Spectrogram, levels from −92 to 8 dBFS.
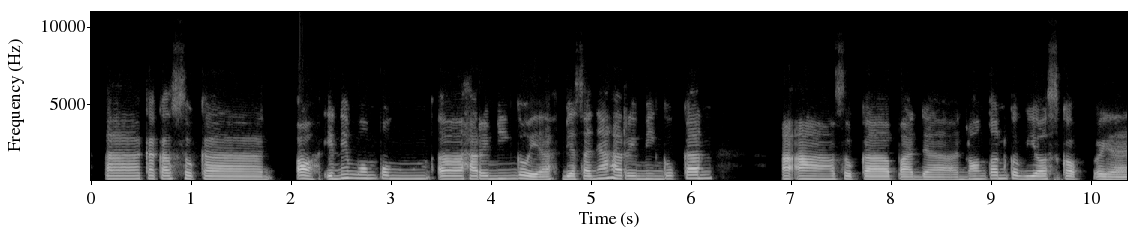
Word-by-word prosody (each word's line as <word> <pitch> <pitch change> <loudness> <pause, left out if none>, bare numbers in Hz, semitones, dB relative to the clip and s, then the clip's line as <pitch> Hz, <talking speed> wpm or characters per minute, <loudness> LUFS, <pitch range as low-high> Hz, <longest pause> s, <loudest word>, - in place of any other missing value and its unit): Eee, 190 0 +2
Kakak 190 -1 +2
sukan 170 -4 0 0.4
oh 200 -3 +6 0.2
ini 185 +4 0
mumpung, 210 -2 -1 0.4
eee, 185 0 +4
hari 185 0 +3
Minggu 195 +2 -1
ya. 160 - 0 0.2
Biasanya 175 +3 0
hari 195 -2 +1
Minggu 180 +1 -4 0.2
kan 215 0 +4 0.8
heeh, 180 0 +4 0.3
suka 175 -1 -1 0.3
pada 160 0 0 0.4
nonton 180 +5 0
ke 205 - +1
bioskop 175 -1 +1 0.3
ya. 160 - 0
185 Hz, 120 wpm, -24 LUFS, 175-195 Hz, 0.8 s, oh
